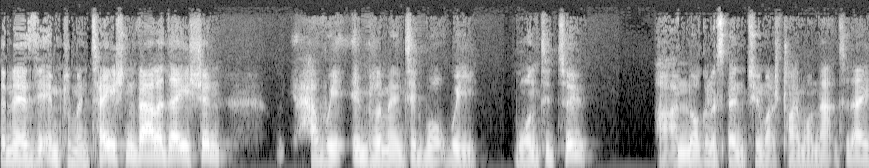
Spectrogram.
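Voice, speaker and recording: A man with an English accent at a very fast pace, medium pitch and lively intonation, in a dry, close sound with no echo. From England. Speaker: quant, model risk expert. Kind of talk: webinar presentation.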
